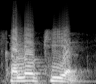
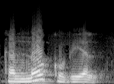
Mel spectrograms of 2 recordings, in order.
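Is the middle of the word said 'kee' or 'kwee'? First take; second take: kee; kwee. First: The middle is said with a plain 'k' sound. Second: The middle is said with a 'kw' sound. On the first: The speaker calls it wrong. "அது கலோக்கியல் சொன்னா கலோக்கியல்ங்காங்க" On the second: The speaker calls it right. "இதுக்கு உச்சரிப்பு பாருங்க"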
